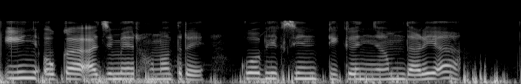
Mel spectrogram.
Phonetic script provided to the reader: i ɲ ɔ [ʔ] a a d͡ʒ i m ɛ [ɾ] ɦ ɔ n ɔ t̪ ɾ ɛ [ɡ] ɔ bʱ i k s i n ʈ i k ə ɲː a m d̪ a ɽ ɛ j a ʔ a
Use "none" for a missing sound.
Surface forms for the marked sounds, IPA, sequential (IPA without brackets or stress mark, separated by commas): k, ɾ, k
